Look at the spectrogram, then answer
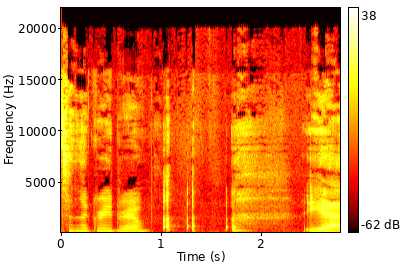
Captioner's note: laughing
